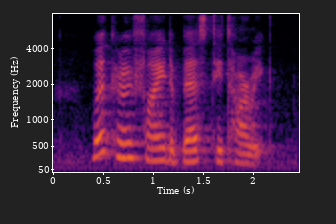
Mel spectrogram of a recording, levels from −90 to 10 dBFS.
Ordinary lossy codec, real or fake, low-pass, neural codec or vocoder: none; real; none; none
